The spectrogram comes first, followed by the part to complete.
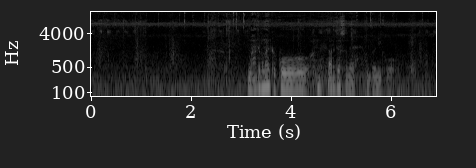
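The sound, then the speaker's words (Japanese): Insects chirp steadily in nearby grass, a continuous high-pitched trilling that runs the whole time while a man talks quietly over it. “いい具合にこう、もうすぐ近くの草むらからも虫の声が聞こえてくるという感じで、まあ、あの、なんていう虫かね、ちょっとわかんないんですけども”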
